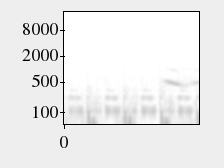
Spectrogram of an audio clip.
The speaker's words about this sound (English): This is my cat Petal. She's being very needy today.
